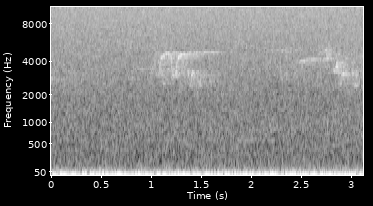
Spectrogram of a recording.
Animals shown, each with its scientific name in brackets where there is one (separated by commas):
Red-eyed Vireo (Vireo olivaceus)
